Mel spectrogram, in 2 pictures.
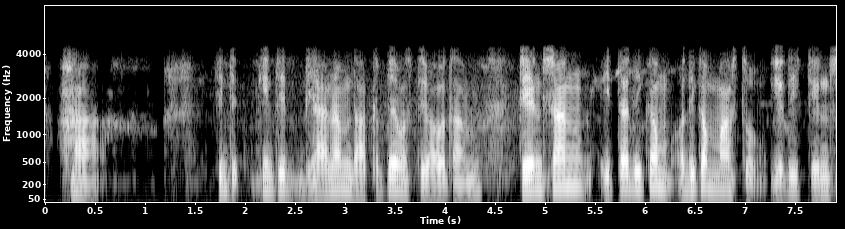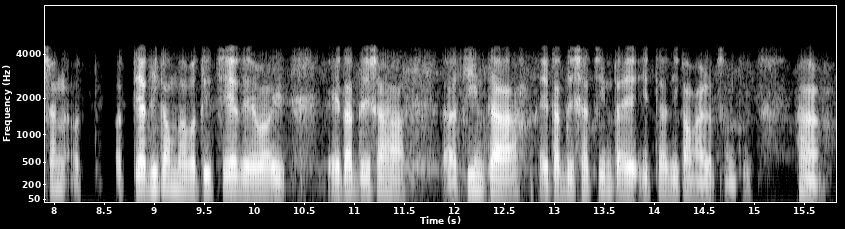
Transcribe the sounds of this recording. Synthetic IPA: hãː | kint̪ikint̪id̪ʱjaːnɐmd̪ʱaːt̪ɐpjɐmɐst̪ibʱaʋɐt̪aːmʈenʂɐnit̪jad̪ʱikɐmɐ̰d̪ʱikɐmːaːst̪ṵjɐd̪iʈenʂɐn̰ | ɐt̪jad̪ʱikɐmbʱɐʋɐt̪it͡ʃeːd̪eːʋɐḛːt̪ad̪ɾiʃɐɦɐt͡ʃint̪aeːt̪ad̪ɾiʃat͡ʃint̪aeʔit̪jad̪ʱikɐmaːɡɐt̪t͡ʃʰɐnt̪i | hãː

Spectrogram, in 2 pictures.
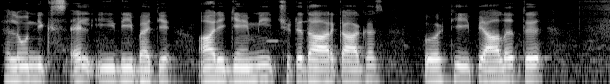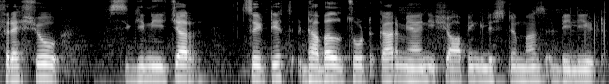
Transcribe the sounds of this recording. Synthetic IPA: heloːnikseliːɖiːbʱɐt̪ʲi | aːɾiɡeːmiːt͡ʃʰiʈd̪aːɾkaːɡɐz | pəːʈʰiːpjaːlɨt̪ɨ | fɾeʃoː | siɡniːt͡ʃɐɾ | t͡siʈit̪ʰɖɐbɐlt͡suʈkɐɾmjaːniʃaːpiŋɡlisʈɨmɐzɖiliːʈ

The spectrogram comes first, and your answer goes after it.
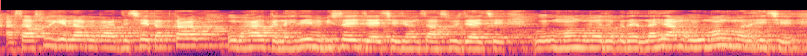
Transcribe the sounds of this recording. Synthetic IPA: asasuɡelakebad̪̚d͡ʒet͡ʃʰɛt̪ət̪kal | ojbɦaɾkenəɦiɾemebisəjd͡ʒajt͡ʃʰɛd͡ʒeɦənsasud͡ʒajt͡ʃʰɛ | oiuməŋɡmeɾokeɾnəɦiɾameoiuməŋɡmeɾəɦɛt͡ʃʰɛ

